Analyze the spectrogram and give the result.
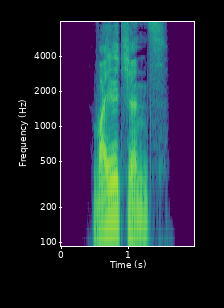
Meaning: genitive of Weilchen
- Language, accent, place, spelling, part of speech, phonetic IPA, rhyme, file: German, Germany, Berlin, Weilchens, noun, [ˈvaɪ̯lçəns], -aɪ̯lçəns, De-Weilchens.ogg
